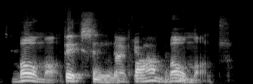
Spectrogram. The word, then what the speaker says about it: Beaumont: Beaumont. You guys can't pronounce French spellings. That clearly says Beaumont if you have the French spelling, but no, Beaumont.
